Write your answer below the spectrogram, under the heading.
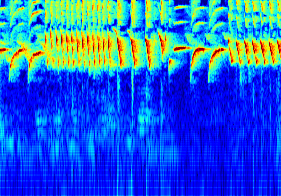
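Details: Canary training song, a dominant strain: rising whistled notes lead into a fast pulsing trill of about twenty beats, then more rising whistles and another quick rattling trill, clear and close.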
